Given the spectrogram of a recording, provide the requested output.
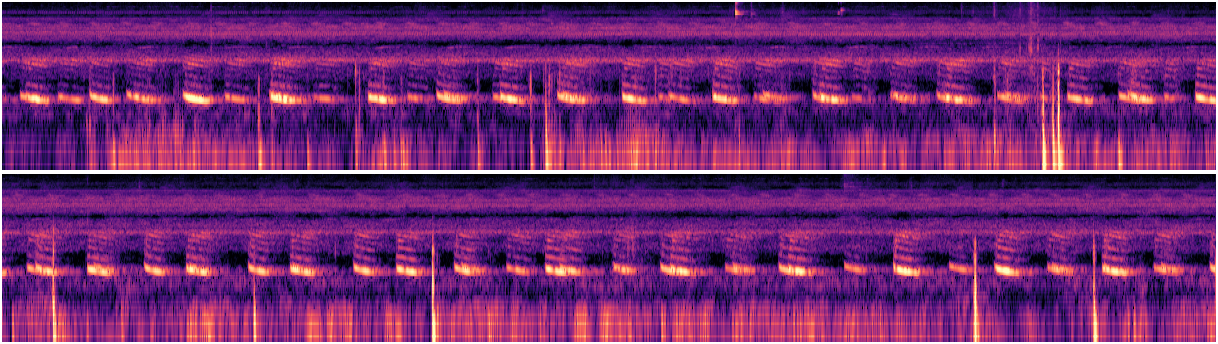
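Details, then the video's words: Frogs calling at night after rain in a village in December, steady series of short nasal croaks repeated a little over once per second, overlapping in a dense chorus with a faint high insect hum behind. "இரவின் இசையும் டிசம்பர் பூவும் தவளை சத்தம்"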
